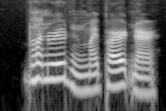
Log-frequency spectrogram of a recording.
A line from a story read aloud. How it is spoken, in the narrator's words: Lino said, laughing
